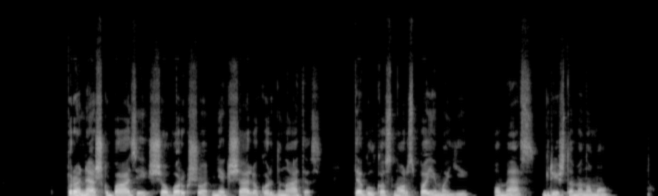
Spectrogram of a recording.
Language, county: Lithuanian, Vilnius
